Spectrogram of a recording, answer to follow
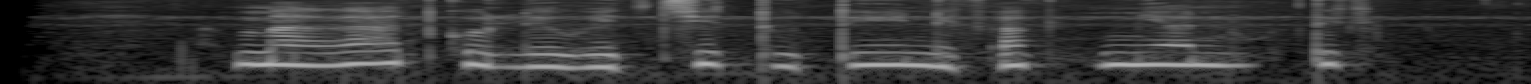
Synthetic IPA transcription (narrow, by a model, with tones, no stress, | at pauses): ma˨ɾa˦t̪ko˨le˨we˨t͡ʃi˦t̪u˨t̪i˦ni˨kʼa˦kmjanut̪i˦k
